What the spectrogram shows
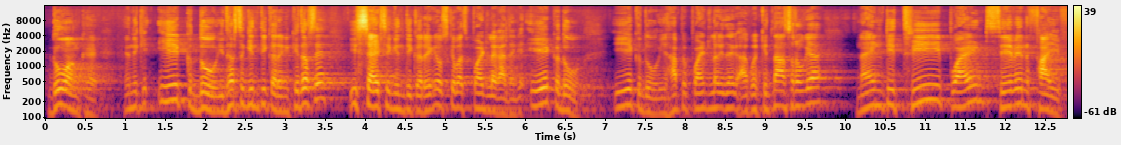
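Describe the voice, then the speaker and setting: A male maths teacher, repeating steps and checking in often with "thik hai" and "clear". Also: a little high, lively intonation, normal speed, mellow, long reverb tail. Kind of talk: classroom maths lesson.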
